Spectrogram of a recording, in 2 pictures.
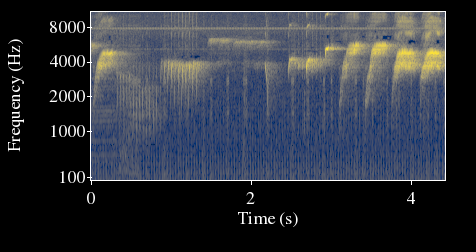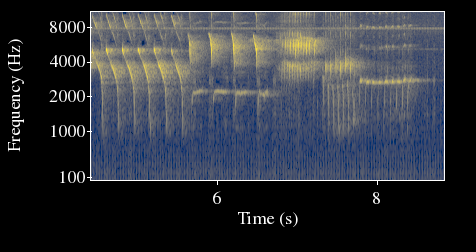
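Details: Gloster canary singing a training song: a varied, fast run of high whistled and buzzy notes, rapid repeated chips forming rolling trills, then clear steady whistles and a final buzzy trill, with no other clear sounds.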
